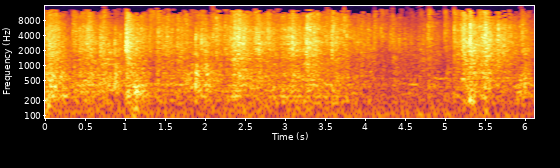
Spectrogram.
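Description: Groceries being unpacked from a canvas tote bag: an irregular rustling and crinkling of bag and wrapping, with small knocks as items are handled and set on the table.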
